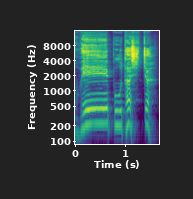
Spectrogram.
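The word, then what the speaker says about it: वेपथुश्च: ये तो आसान है थु के साथ आप पहले श निकालेंगे फिर आखरी में च में खत्म करेंगे तो वे पूथश्च वे पुथुश च शरीरे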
